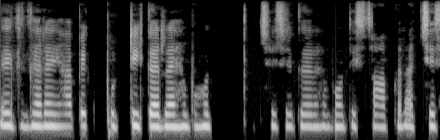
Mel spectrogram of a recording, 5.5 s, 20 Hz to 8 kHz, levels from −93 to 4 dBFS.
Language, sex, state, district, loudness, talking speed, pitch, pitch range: Hindi, female, Chhattisgarh, Bastar, -20 LUFS, 250 wpm, 225 Hz, 220-230 Hz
